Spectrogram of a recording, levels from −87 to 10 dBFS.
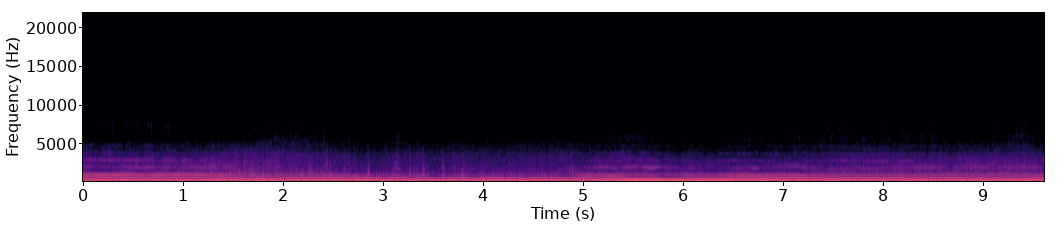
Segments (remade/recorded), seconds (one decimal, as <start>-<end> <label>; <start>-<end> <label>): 0.0-9.6 recorded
